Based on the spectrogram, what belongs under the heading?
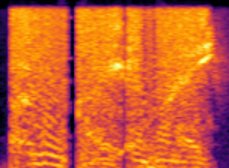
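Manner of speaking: bass-boosted Draco. Pretend. Draco checking on Ebony, booming and loud. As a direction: boom it like a bass-boosted speaker. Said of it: "Bass boosting Draco".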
